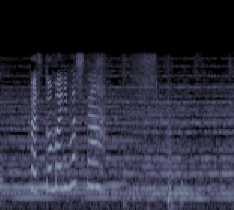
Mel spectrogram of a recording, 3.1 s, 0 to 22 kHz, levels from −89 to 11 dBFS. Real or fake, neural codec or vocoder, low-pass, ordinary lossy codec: real; none; none; none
